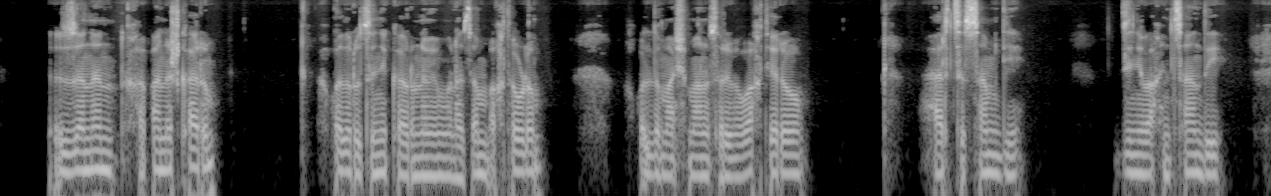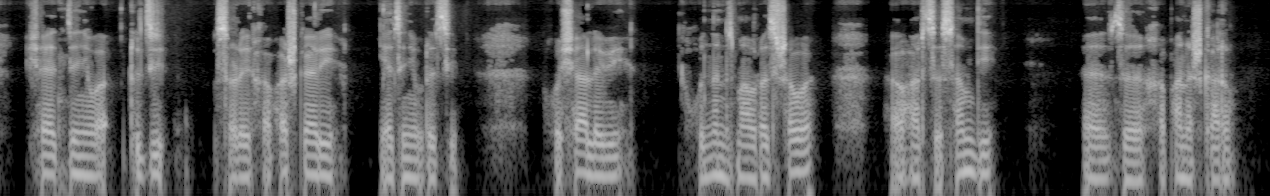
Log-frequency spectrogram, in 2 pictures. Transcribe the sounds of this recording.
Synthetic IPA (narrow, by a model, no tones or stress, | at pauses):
zənənxafanaʂkʰɑɾʔəm | xpəlɾozanikʰɑɾunamemʊnazamːə̰xt̪ʰawɽəm | xpə̰ld̪əmɑʃumɑnosaɾamewaxt̪ʰeɾawəm | haɾt͡səsamd̪i | d͡zinewaxt̪ɪnsɑnd̪əj | ʃɑjad̪zineɾaze | saɽəjxa̰faʂkɑɾi | jɑ̰zinewɾʔaze | xoʃɑlawi | xonənzmɑwɾʔazʂəwa | a̰whaɾt͡səsamd̪i | z̥əxapʰɑnaʂkʰɑɾʔəm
